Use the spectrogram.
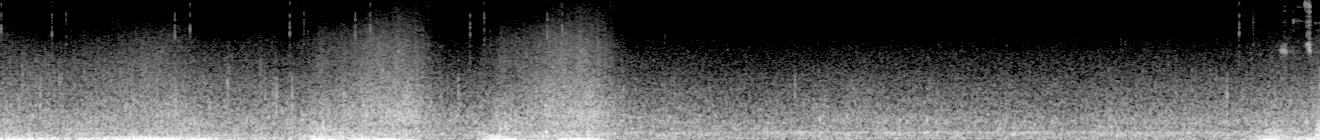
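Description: Ocean waves in the video game Outer Wilds crash in loud rushing surges over the first few seconds, then settle into a quieter steady wash of water and wind.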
